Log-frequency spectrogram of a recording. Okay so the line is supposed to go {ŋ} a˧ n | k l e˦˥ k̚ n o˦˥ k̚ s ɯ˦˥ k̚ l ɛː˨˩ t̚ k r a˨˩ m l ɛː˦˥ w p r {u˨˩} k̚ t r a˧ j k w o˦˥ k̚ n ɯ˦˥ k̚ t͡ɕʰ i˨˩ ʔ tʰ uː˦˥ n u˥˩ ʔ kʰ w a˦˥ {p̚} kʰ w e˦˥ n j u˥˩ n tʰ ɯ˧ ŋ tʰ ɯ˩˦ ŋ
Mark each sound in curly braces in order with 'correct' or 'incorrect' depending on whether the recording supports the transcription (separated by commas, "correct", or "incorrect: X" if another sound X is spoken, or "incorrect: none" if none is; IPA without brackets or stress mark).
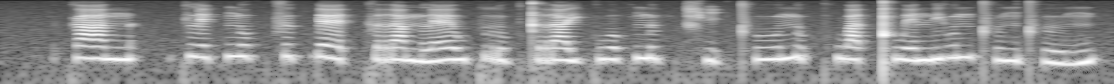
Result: incorrect: k, correct, incorrect: t̚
